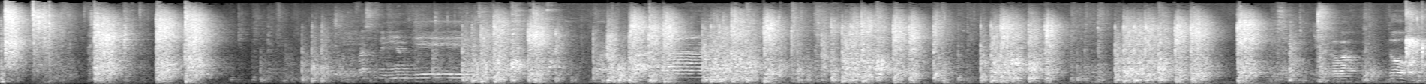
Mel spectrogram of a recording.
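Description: Flamenco footwork (zapateado): dancers' shoes striking a wooden floor in fast rhythmic runs of taps and stamps. The strikes are sparse with short pauses for the first few seconds, then run on densely. A voice calls out briefly in between.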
